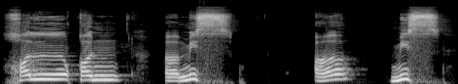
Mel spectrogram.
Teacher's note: تنوین کا اظہار ہوگا، آپ یہاں گننا نہیں کریں گے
